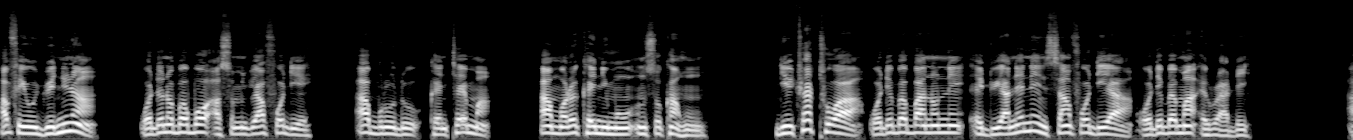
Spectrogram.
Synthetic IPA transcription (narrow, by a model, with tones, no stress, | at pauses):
a˦fe˨i˨wɔ˨d͡ʑᶣæ˨nĩ˦n˦a˨ | wɔ˨dɪ˦nʊ̃˦bɛ˦bɔ˦ʔa˨sʊ̃˨m˨d͡ʑᶣa˦fʊ˦ɔ˦dɪ˨ɛ˨ | a˨bʊ˨ɾo˨do˨kʰɛ̃˨ntʰɛ˦mã̰˨ | a˨mɔ̃˨ɾɛ˦kʰæ˦nĩ˨mũ˦n̩˦sʊ˦kʰã˦ɦʊ̃˦ | di˨ɛ˨t͡ɕᶣa˦tʰʊ˦˨a˨wɔ˨dɪ˦bɛ˦ba˦nʊ̃˦nɪ̃˦æ˨du˨a˨nɪ̃˦nɪ̃˦n̩˨sã˦nfʊ˦ɔ˦dɪ˨ɛ˨a˨wɔ˨dɪ˦bɛ˦mã˦ʔæ˨wu˨a˨dɪ˦˨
